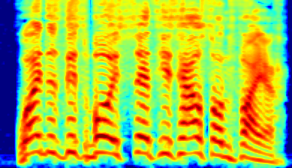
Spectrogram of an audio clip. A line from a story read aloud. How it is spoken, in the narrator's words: demands one delegate in a thick Slovenian accent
